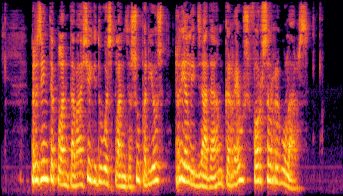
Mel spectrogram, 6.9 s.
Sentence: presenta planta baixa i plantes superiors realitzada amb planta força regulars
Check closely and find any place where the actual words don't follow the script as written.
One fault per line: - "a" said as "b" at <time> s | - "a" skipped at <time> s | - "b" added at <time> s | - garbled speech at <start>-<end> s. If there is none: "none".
- "dues" added at 2.0 s
- "planta" said as "carreus" at 4.6 s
